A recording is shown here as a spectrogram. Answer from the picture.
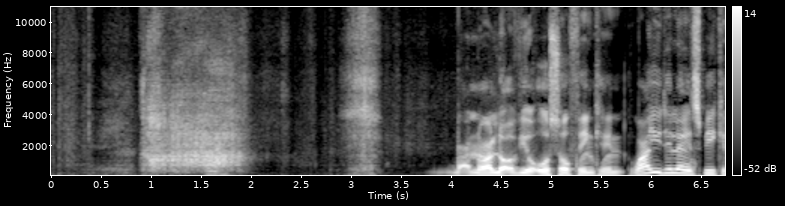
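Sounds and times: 
person blowing nose: 0:00.5 - 0:03.5
speech: 0:04.0 - 0:06.7.

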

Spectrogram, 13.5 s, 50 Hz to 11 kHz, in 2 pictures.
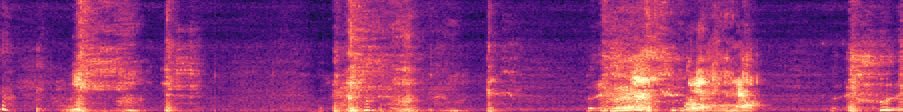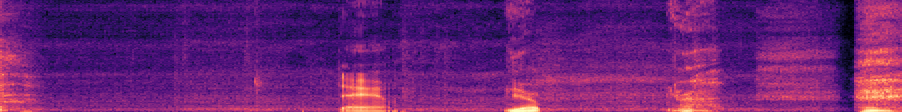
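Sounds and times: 
heavy hacking coughs with throat-clearing rasp: 0:00.0 - 0:01.6, 0:02.5 - 0:07.0
speech: 0:05.0 - 0:05.8, 0:10.6 - 0:11.0.

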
